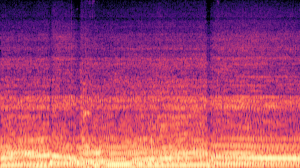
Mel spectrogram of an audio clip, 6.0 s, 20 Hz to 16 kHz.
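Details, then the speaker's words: 1967 Plymouth Valiant carbureted engine after realigning the carburetor gasket, refitting the air cleaner, tuning idle mixture screws and adjusting fuel pressure: pitch climbs and falls smoothly through the gears with no stumbles or misfires. "i tuned the idle mixture screws and adjusted the fuel pressure and it's running a lot smoother now"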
